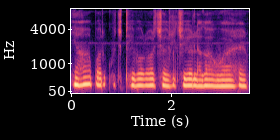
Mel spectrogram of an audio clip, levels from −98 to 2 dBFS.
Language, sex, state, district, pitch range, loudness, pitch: Hindi, female, Jharkhand, Ranchi, 175-195 Hz, -15 LUFS, 185 Hz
